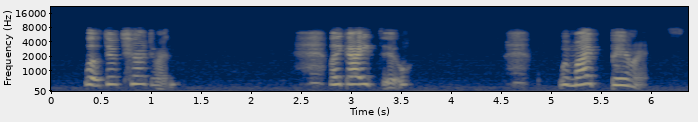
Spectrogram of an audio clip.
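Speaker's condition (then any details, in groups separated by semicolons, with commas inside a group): Down syndrome; lifelong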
